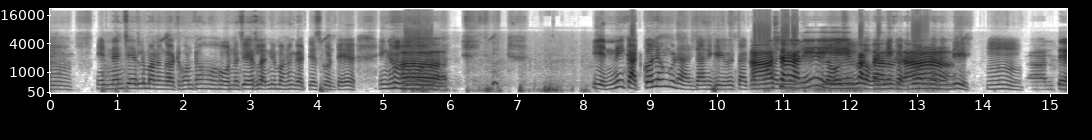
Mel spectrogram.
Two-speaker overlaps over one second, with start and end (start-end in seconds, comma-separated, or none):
11.8-13.6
